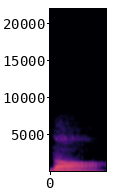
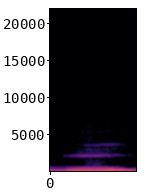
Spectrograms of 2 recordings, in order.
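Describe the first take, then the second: First: The word ends in a short 'ah' vowel. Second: The word ends in an 'ee' vowel. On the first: It comes before a consonant. "কনসোনান্টের পূর্বে যখন T H E থাকবে তাহলে উচ্চারণ হবে দা" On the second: It comes before a vowel. "ভাওয়েলের পূর্বে যদি T H E থাকে ... সেটা দি"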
